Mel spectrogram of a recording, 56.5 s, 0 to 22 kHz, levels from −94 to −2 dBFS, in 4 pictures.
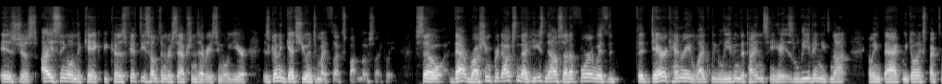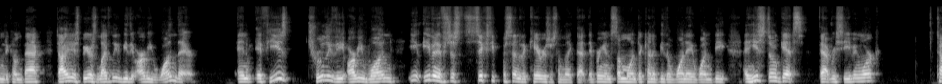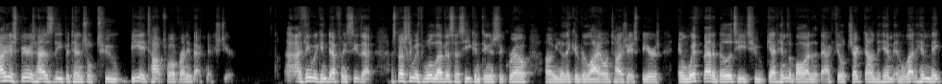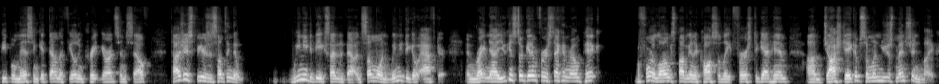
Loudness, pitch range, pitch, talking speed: -21 LUFS, 130-160 Hz, 140 Hz, 240 wpm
